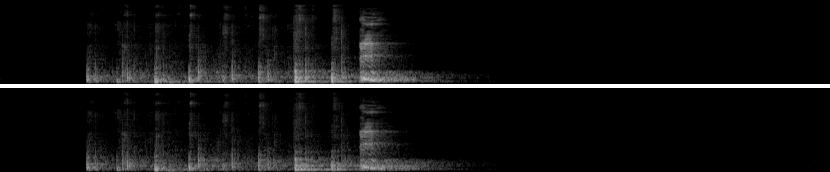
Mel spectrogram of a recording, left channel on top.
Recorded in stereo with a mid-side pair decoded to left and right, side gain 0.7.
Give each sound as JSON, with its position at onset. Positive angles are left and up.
{"t": 0.9, "sound": "running footsteps", "azimuth_deg": 0, "distance_m": 4.0}
{"t": 3.6, "sound": "throat clearing", "azimuth_deg": 20, "distance_m": 2.0}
